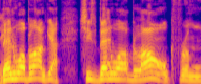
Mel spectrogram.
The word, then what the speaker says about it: Benoit Blanc: Sutton Strack, but she's Benoit Blanc, or however you say his name. Benoit Blanc, yeah.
